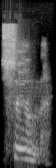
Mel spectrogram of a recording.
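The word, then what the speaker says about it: Tsum: pronunciations of these names but you said the soon Valley in Nepal is that right if I said that right zoom zoom yep mount kailash kailash kailash in Tibet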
